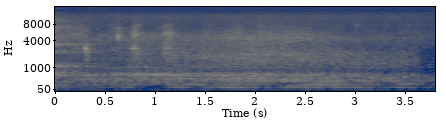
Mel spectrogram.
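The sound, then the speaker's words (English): A motor engine drones steadily with a buzzing, harmonic hum, fairly loud, as a motorbike goes by and fades slightly at the end. No one speaks. “Oh, was that car? the motorbike.”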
